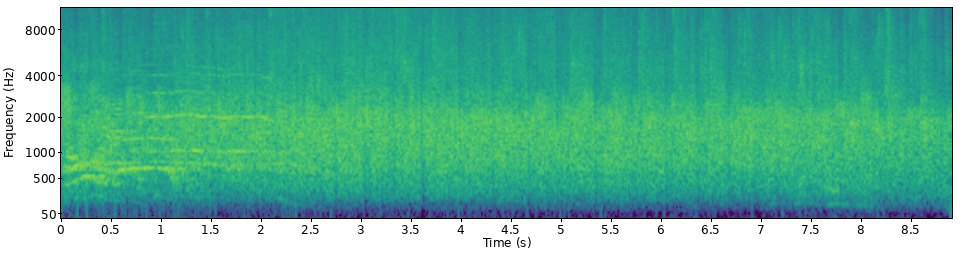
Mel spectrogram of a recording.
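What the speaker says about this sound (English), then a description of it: "that deserves one more big round of applause" Loud, continuous clapping from a crowd at a Hall of Fame induction ceremony, steady and full throughout, with a few cheers near the start.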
